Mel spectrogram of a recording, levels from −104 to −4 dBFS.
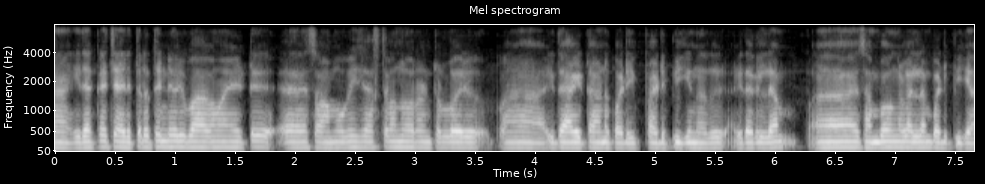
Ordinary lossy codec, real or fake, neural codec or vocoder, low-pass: none; fake; codec, 24 kHz, 6 kbps, HILCodec; 7.2 kHz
